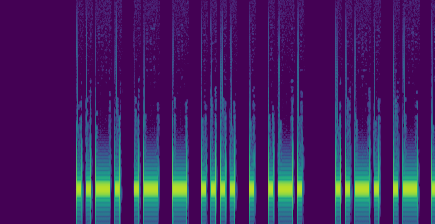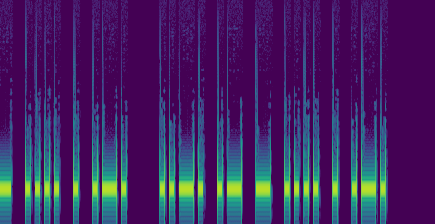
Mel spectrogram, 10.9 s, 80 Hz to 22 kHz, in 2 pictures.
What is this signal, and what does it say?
Morse code, heard as a keyed tone, about 20 wpm, 700 Hz. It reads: FATHER FATHER FATHER
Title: Top 500 Words Repeated 20wpm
